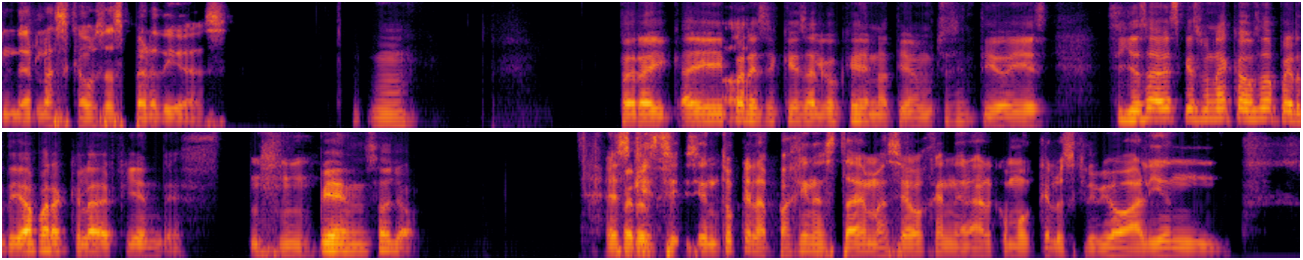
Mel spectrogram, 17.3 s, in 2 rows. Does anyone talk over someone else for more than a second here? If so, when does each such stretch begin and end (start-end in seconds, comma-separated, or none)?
none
